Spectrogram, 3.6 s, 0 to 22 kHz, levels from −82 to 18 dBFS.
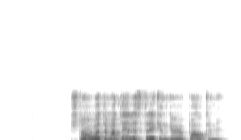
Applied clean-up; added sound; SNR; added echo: neural mask model DeepFilterNet 3.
